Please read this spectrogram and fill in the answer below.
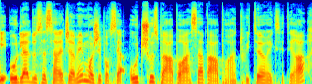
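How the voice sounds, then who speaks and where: A woman talks very fast with lively intonation. The sound is dry and close, with no echo. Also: very clean recording, silent background. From Paris, France. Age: 30s. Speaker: YouTuber, podcaster. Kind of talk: casual video podcast commentary.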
